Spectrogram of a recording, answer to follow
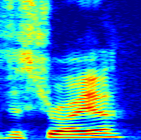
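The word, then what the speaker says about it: Destoroyah: Which I've been saying this guy's name wrong for as long as I live. Destroya. It is Destroya?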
